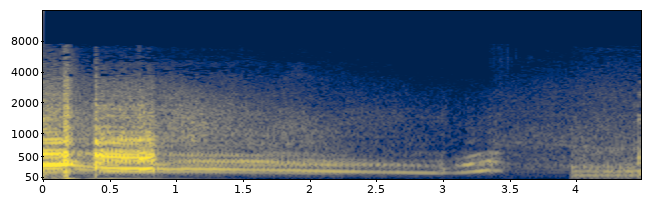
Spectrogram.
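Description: Alfa Romeo 8C with a 4.7 litre engine, a sharp burst of loud revving with crackles at the start, then a long falling engine note that fades, a brief rev near the end before quieting.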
